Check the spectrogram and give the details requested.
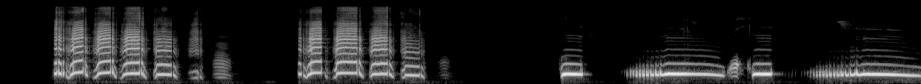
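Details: Albino Barbary dove calling to stir other doves that are slow to call or still learning. Two quick bursts of rapid, harsh, stacked notes open, then long, steady, humming coos with short clipped notes between them.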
